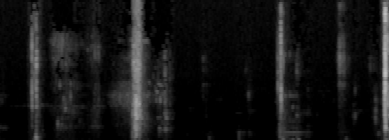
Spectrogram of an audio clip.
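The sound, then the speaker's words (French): Mouth sounds of someone taking a small sip of water while talking, to keep the voice from drying out: four short, wet gulping and swallowing bursts spaced about a second apart, fairly quiet, with no talking. “juste avant de, faire ces engagements je mets une petite gorgée d'eau”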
